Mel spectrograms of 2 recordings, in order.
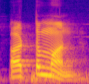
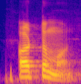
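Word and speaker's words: autumn: अब अगला है आपका 4 में है टू ऑटमन। अब देखिए टू ऑटमन, यानी कि हम एन को क्या करेंगे, साइलेंट करेंगे। एन को हम साइलेंट करेंगे तो हमारा शुद्ध क्या होगा, टू ऑटम।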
